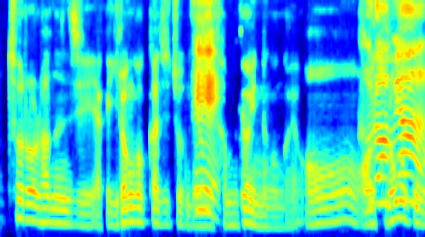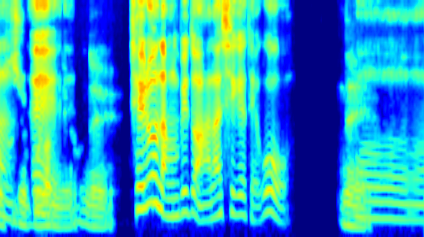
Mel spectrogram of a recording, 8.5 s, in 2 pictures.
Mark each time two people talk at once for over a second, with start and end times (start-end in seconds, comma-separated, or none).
3.5-4.8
